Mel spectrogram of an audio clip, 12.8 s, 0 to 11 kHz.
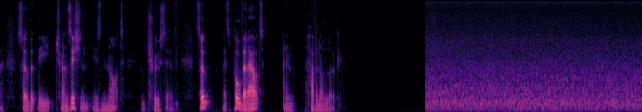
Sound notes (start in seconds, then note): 8.5 city buzzing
